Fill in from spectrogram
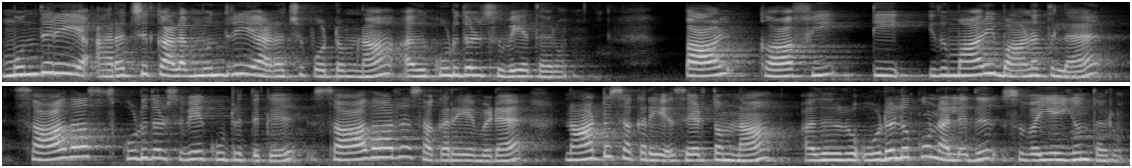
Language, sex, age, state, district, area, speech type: Tamil, female, 18-30, Tamil Nadu, Tiruchirappalli, urban, spontaneous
